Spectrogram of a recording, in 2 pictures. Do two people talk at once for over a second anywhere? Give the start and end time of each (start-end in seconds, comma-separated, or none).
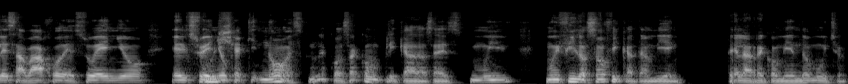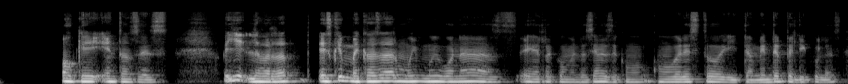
none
